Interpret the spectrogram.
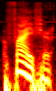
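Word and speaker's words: Pfeiffer: А, был фильм с Мишель Файфер, Файфер, а не П. Файфер.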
